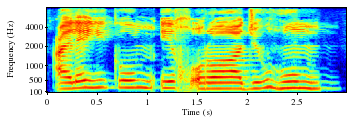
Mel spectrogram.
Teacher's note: میم ساکن کے بعد حمزہ کا حرف آ گیا، اگین اظہار شفوی یعنی یہاں پر آپ نے غنہ نہیں کرنا میم پر۔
